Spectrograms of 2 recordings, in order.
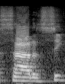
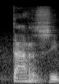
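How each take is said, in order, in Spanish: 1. La palabra empieza con un sonido th. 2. La palabra empieza con un sonido t. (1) "Algunos lo hacen con Z, como es el moderno, la pronunciación moderna" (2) "pero a mí me gusta Tarsi"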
